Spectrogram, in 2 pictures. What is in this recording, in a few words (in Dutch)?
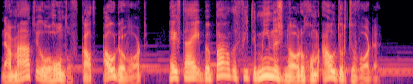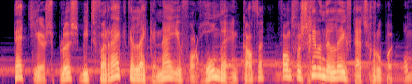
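Commercial demo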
